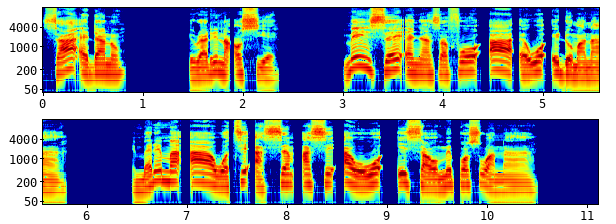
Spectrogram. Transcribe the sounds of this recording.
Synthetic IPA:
saː˦ʔɛ˨da˦nʊ̃˦ | e˨wa˨dɪ˦nã˨ʔɔ˦sɪ˨ɛ˨ | mɪ̃˦n˨sɛ˦ʔɛ˨ɲã˨nsa˨fʊ˦ɔ˦a˦ɛ˨wɔ˦ʔɛ˦do˨mã˨nãː˦ | m̩˨mæ̃˨ɾɪ̃˦mã˦a˦wɔ˨tʰɪ˦ʔa˨sɛ̃˦ma˨sɪ˦a˨wɔ˨wɔ˦e˦sa˨ʊ˨mɪ̃˦pʰɔ˦sʊ˦a˨nãː˦

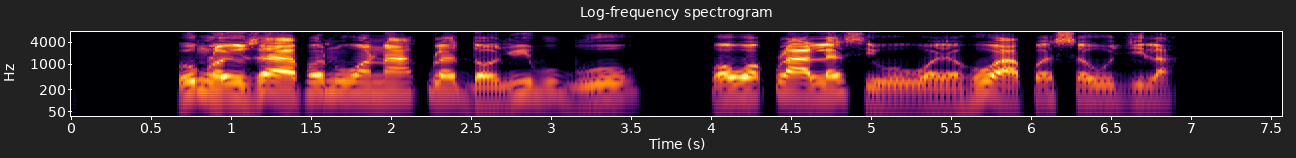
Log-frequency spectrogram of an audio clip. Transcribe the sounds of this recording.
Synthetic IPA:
wo˦ŋlɔ̃˨ju˨za˦ja˨ɸɛ˦nũ˦wɔ˦nã˦k͡plɛ˦d̪ɔ˨ɲũ˦i˦bu˦bu˨wo˦ | wɔ˦wɔ˦k͡pla˦˨lɛ˦si˨wo˨wɔ˨je˨ɦo˦wa˨ɸɛ˦sɛ˦wo˦d͡ʑi˦la˦

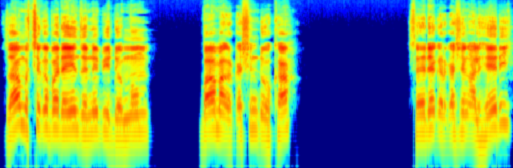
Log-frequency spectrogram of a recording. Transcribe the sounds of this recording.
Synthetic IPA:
zaː˦mu˨t͡ʃi˦ɡɐ˨ba˦da˨jɪ˦nzɐ˨nɪ˦biː˨doː˨mːɪ˦m | baː˦ma˨kʼɐ˨ɾkʼɐ˦ʃɪ˦ndoː˨kaː˦ | sa˦jde˦kʼɐ˨ɾkʼɐ˦ʃ̬ɪ˦ŋʔa˨lɦeː˦ɾiː˨

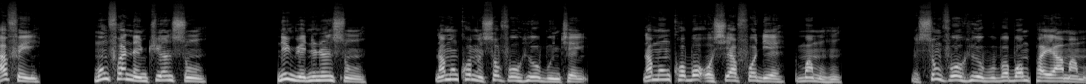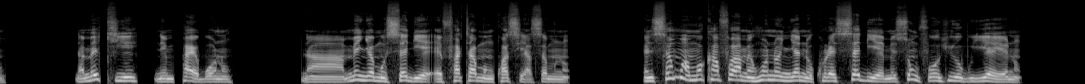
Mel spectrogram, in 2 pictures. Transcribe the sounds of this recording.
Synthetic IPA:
a˦fe˨i˨ | mʊ̃˦m̩˦fã˦nã˨ɲ̩˨t͡ɕʰᶣɛ˦n̩˦sʊ̃˦ | nɪ̃˦ɲ˨ɥe˨nĩ˦nɪ̃˦n̩˦sʊ̃˦ | nã˨mʊ̃˦kʰɔ˦mɪ̃˨sɔ˦fʊ˦ɔ˦ɦi˦o˨bũ˨ɲ˨t͡ɕʰɛ̃˦n | nã˨mʊ̃˦ŋ̩˦kʰɔ˦bɔ˦ʔɔ˨ɕɪ˦a˦fʊ˦ɔ˦dɪ˨ɛ˨˦mã˦mʊ̃˨ɦʊ̃˦ | mɪ̃˨sʊ̃˦m˦fʊ˦ɔ˦ɦi˦o˨bu˨bɛ˦bɔ̃˦m̩˦pʰa˦jɛ˨˦a˦mã˨mʊ̃˨ | nã˨m˦æ˦tʰi˨e˦nɪ̃˨m̩˨pʰa˦ɛ˨bɔ˦nʊ̃˦ | nã˨mɪ̃˦ɲ˦ɲɛ̃˦mʊ̃˨sɛ˦dɪ˨ɛ˨ʔɛ˨fa˦tʰa˦mʊ̃˨ŋ̩˨kʷʰa˦sɪ˨a̰˨sɛ̃˦mnʊ̃˦ | n̩˨sɛ̃˦mːʊ̃˨a˨mʊ̃˦kʰã˦faː˦˨mɪ̃˨ɦʊ̃˦nʊ̃˦ɲ̩˨ɲɛ̃˦nʊ̃˨kʰʊ˦ɾɛ˦sɛ˦dɪ˨ɛ˨mɪ̃˨sʊ̃˦mfʊ˨˦ɔ˦hi˦o˨bu˨ji˦ɛ˨jɛ˨nʊ̰̃˦

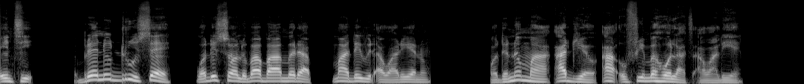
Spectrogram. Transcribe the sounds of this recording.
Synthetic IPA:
ɛ̃˨n˨tʰi˨ | bɾɛ˦nːʊ̃˦du˦˨sɛ˦ | wɔ˨dɪ˦sɔ˦˨lo˨ba˦baː˦mɛ˦ɾa˨b̚mã˦˨de˦wi˨da̰˨wa˨ɾɪ˦ɛ˦nʊ̃˦ | wɔ˨dɪ˨nʊ̃˦mãː˨ʔa˦dɪ˨ɔ˨lʔa˨ʔɔ˨fɾi˦mɛ̃˦ɦo˦la˨tʰa̰˨wa̰˨ɾɪ˦ɛ˦

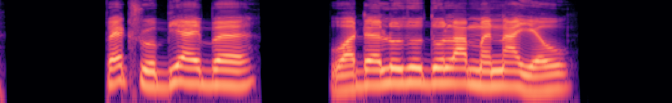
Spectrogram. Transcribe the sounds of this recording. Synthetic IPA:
pe˦t̪ɾo˨bi˦a˦ɛ˨bɛ˦ | wo˨a˨ɖɛ˦lo˦d̪o˦d̪o˦la˦mɛ̃˨nã˦jɛ˨wo˦

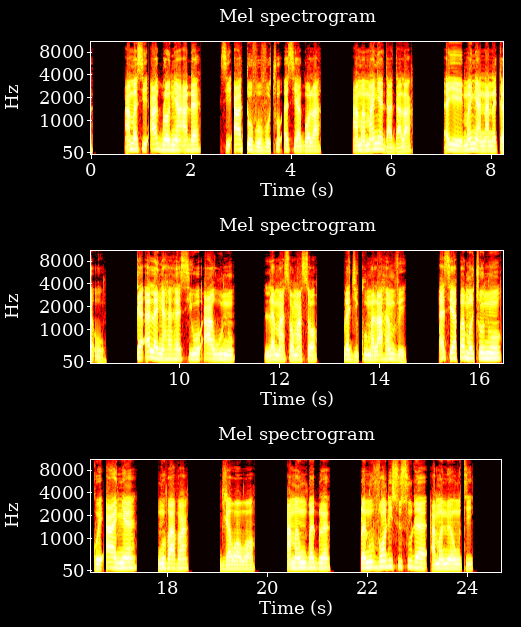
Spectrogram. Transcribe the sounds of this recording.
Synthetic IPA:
a̰˨mɛ̃˨si˨ʔa˦ɡ͡blɔ˨ɲã˦ʔa˨ɖɛ˦ | si˨ʔa˦t̪o˦vo˨vo˨t͡ʃo˦ʔɛ˦si˨a˨ɡ͡bɔ˦la˦ | a̰˨mɛ̃˨mã˦ɲɛ̃˦d̪a̰˨d̪a̰˨la˦ | ḛ˦jɛ˦mɛ̃˦ɲã˨nã˨nɛ̃˦kɛ˦ʔo̰˨ | kɛ˦ʔɛ˦lɛ˨ɲã˨xɛ˦ɦɛ˦si˨wo˦ʔa˦wu˦nũ˦ | lɛ˨mã˨sɔ˦mã˨sɔ˦ | k͡plɛ˦d͡ʑi˨ku˦mɛ̃˨la˦ɦɛ˦m̩˦vḛ˨ | e˦si˨a˨ɸɛ˦mɛ̃˨t͡ʃo˦nũ˦wo˦ko˨e˨ʔa˦ɲɛ̃˦ | nũ˦βa˦βã˦ | d͡ʒɾɛ˨wɔ˨wɔ˦ | a˨mɛ̃˨ŋũ˦ɡ͡bɛ˦ɡ͡blɛ̃˦ | k͡plɛ˦nũ˦vɔ̃˦ɖi˦su˦su˦ɖɛ˦a̰˨mɛ̃˨nũ˦ɛ˨ŋũ˦t̪i˦

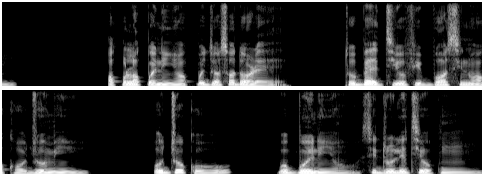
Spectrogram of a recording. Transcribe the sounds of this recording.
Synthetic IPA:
ɔ˨k͡pɔ̃˨lɔ˧k͡pɔ˨e˨nĩ˨j̃ã˨˦k͡pe˦d͡ʒɔ˧sɔ˦dɔ˦˨ɾɛ˨ | to˦bɛ˦˨ti˨˦o˦fi˧bɔ˦si˦nũ˦ɔ˧kɔ˨o˨˧d͡ʒu˦o˧mĩ˧ | o˦d͡ʒo˦ko˨˦ | ɡ͡bo˧ɡ͡bo˧e˨nĩ˨j̃ã˨si˨˦du˨˧ɾo˦le˦ti˦o˦˨kũ˨˧˦

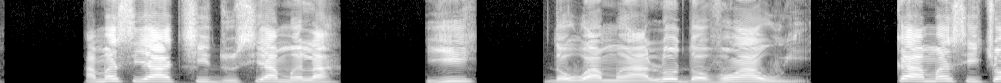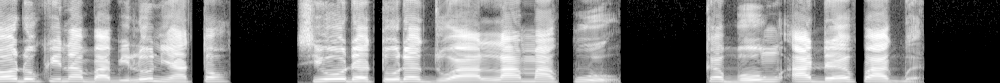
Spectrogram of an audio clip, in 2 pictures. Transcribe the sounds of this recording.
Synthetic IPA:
a˨mɛ̃˨si˨a˨t͡ɕi˦d̪u˨si˦a˨mɛ̃˨la˦ | ji˦ | d̪ɔ˨wu˨a˨mɛ̃˨a˨lo˦d̪ɔ˨vɔ̃˦a˦wṵ˨ḭ˨ | kɛ˦a˨mɛ̃˨si˨t͡ʃɔ˦wo˦ɖo˦ku˦i˦nã˦ba˨bi˨lo˦nĩ˦a˨t̪ɔ˦ | si˨wo˦ɖɛ˨t̪o˦ɖɛ˦d̪u˨a˨la˦mã˦˨k̚u˦o̰˨ | kɛ˦bo˦ŋũ˦ʔa˨ɖɛ˦ɛ˦ɸɛ˦a˦ɡ͡bɛ̰˨

